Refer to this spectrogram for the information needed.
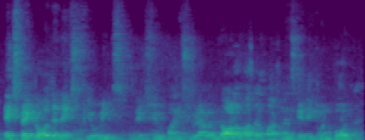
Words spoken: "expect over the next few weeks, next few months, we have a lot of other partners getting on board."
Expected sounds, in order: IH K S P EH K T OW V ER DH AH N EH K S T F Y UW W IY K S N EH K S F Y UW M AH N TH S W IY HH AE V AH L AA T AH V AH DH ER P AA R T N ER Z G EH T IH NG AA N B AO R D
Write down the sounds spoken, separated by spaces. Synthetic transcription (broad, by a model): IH K S P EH K T OW V ER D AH N EH K S T F Y UW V IY K S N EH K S F Y UW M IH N T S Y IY HH AE V AH L AA T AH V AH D ER P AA R T N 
